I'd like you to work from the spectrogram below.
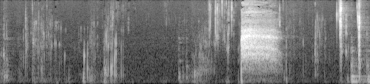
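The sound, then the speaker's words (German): Someone takes a sip of a drink, producing soft mouth noises followed by one louder, brief slurping burst and a few quieter sounds afterward. “So, jetzt muss ich mal ein Schlückchen trinken, also kurze Pause.”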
